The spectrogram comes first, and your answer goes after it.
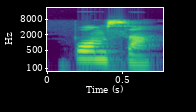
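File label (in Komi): "помса", Komi, female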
